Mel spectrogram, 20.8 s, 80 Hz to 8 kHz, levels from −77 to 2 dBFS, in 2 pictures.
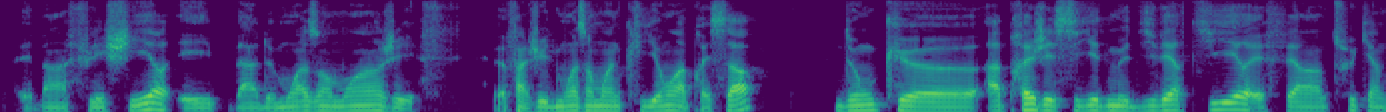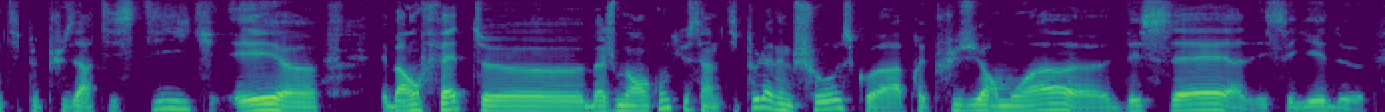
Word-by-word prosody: et - - -11
ben, 85 -1 -7
à 85 0 -4
fléchir 105 +9 +2
et 85 0 -4
bah, 85 0 -3
de 85 +2 -5
moins 95 +3 0
en 100 -1 +1
moins 105 +2 +1
j'ai, 85 -4 -3 0.6
enfin, - - 0
j'ai 95 - -1
eu - - 0
de 95 - -3
moins 105 +1 +1
en - - +3
moins 100 0 +2
de 100 - -3
clients 100 +3 -1
après 85 -3 -2
ça. 85 - +3 0.6
Donc, 110 +2 -1
heu, 95 -2 +3
après 120 +5 +4
j'ai 110 -1 +3
essayé 105 +1 +1
de 105 - -3
me 105 -1 +2
divertir 110 +7 +1
et 90 - +1
faire 95 +2 -2
un 90 0 -2
truc 110 +2 -8
un 90 -1 -2
petit 85 - -16
peu 100 - -12
plus 100 +3 -7
artistique 135 - -6
et 115 +4 +6
heu 95 -1 +1 0.5
et 95 - -5
ben, 100 +1 +3
en 115 +3 +4
fait, 130 -2 0
heu, 100 -1 +2
bah, 100 +1 0
je 100 +3 -2
me 105 - +3
rends 105 0 +1
compte 160 +5 -4
que 150 - -8
c'est 105 -6 -4
un 90 - -3
petit - - -14
peu 170 - -2
la 165 -3 +2
même 115 -5 -1
chose 150 +7 -2
quoi. 85 0 -1
Après 85 - -5
plusieurs 110 -1 -1
mois, 105 +5 +2
heu, 85 -1 -4
d'essais 110 +6 +2
à 85 - -2
essayer 90 +4 -4
de 85 -3 -8
100 Hz, 195 wpm, -23 LUFS, 90-110 Hz, 0.6 s, et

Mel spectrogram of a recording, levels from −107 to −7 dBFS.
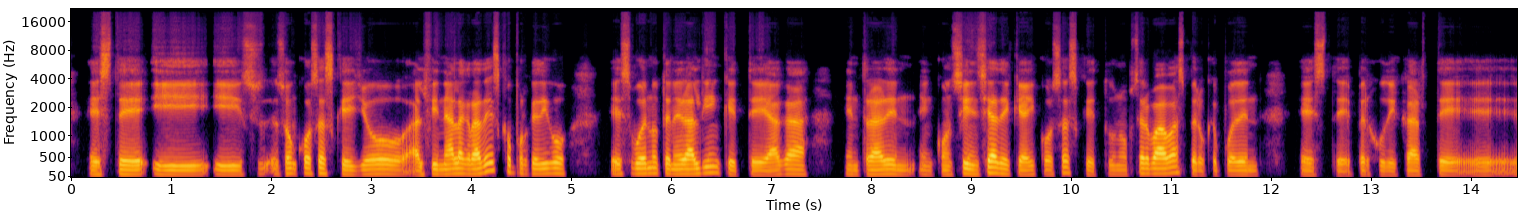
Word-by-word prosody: este, 100 +1 +2
y 100 -1 0
y 100 -1 0
s 115 +4 -7 0.2
son 120 -1 0
cosas 120 0 +1
que 100 -3 -1
yo 110 +1 +1
al 95 0 0
final 110 +1 +3
agradezco 150 +9 +3
porque 120 -3 -3
digo, 120 0 0 0.4
es - - -2
bueno 120 +1 +2
tener 110 -1 +2
a 110 - +7
alguien 135 +4 0
que 100 - -2
te 95 0 -1
haga 105 +2 +2 0.4
entrar 100 0 +2
en 105 -2 -2
en 100 -2 -9
conciencia 110 +6 +2
de 115 -3 +1
que - - -1
hay 95 +1 +2
cosas 110 +6 -4
que 95 - -5
tú 105 - -12
no 100 - -7
observabas, 120 +5 +4
pero - - -3
que - - -9
pueden, 95 -1 -1 0.4
este, - - -4
perjudicarte, 95 0 -4
105 Hz, 160 wpm, -24 LUFS, 100-120 Hz, 0.4 s, a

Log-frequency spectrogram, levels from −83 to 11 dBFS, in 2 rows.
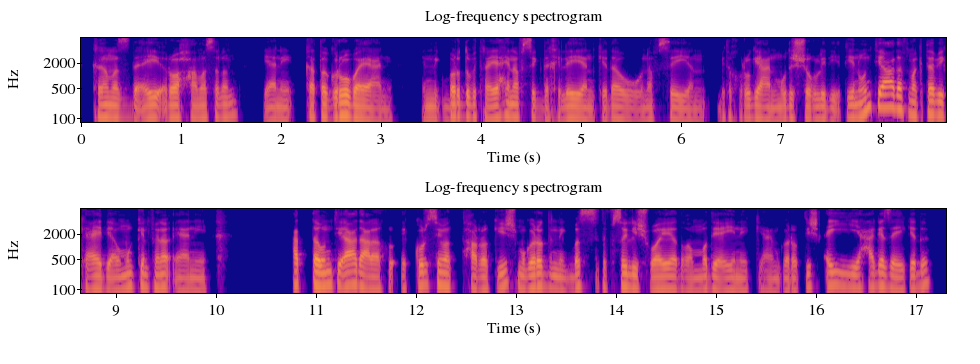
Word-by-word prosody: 5 105 -2 +1
دقايق 100 +1 +1
راحة 105 -1 +2
مثلًا؟ 105 +3 -2 0.3
يعني 95 0 -4
كتجربة 110 -1 +4
يعني، 85 -3 0 0.3
إنِك 95 -2 -5
برضه 110 +2 +2
بتريحي 105 +2 0
نفسِك 110 -2 0
داخليًا 95 +1 -1
كده 95 +2 -2
ونفسيًا 90 -1 -4
بتخرجي 100 +1 -3
عن 95 -2 0
مود 95 +2 -4
الشغل 95 0 0
دقيقتين 100 +4 -3
وأنتِ 180 - +1
قاعدة 185 -2 +7
في 135 - -7
مكتبِك 125 0 +1
عادي 105 -1 +1
أو 95 - -1
ممكن 120 +2 -2
في 115 0 -3
نف 120 - +3
يعني 95 0 -5 0.8
حتى 135 -1 +4
و 125 - +10
أنتِ 130 +1 +2
قاعدة 125 0 +6
على 100 -1 +3
خ 100 - -10
الكرسي 130 +5 0
ما 125 - +4
تتحركيش، 115 +3 -3
مجرد 110 +2 +3
إنِك 100 -3 -3
بس 115 +5 0
تفصلي 115 0 0
شوية، 105 0 +2
تغمضي 100 +1 -3
عينِك، 95 0 -5
يعني 90 0 -9
ما 90 - -8
جربتيش 95 +6 -4
أي 120 -3 -1
حاجة 115 +2 -1
زي 105 -5 -1
كده؟ 125 +8 -3
105 Hz, 180 wpm, -23 LUFS, 95-115 Hz, 0.8 s, و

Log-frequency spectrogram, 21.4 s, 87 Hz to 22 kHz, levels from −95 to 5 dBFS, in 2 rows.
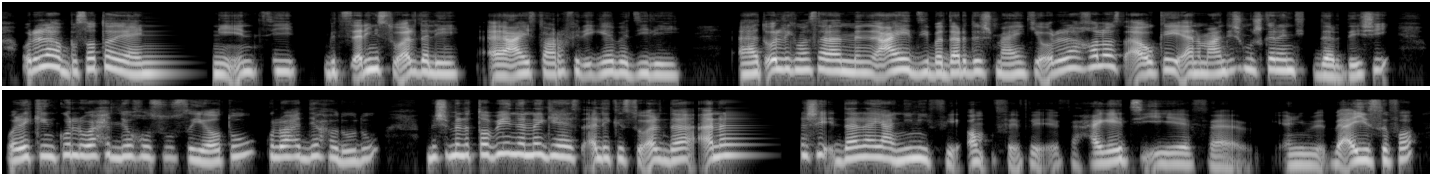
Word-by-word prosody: قُولي 255 +4 +2
لها 325 -1 +6
ببساطة 270 +5 +1
يعني: 205 -3 +1 0.2
"أنتِ 210 +4 -3 0.4
بتسأليني 220 +5 +1
السؤال 260 -3 0
ده 225 - +2
ليه؟ 200 -1 0 0.2
عايزة 190 +4 +4
تعرفي 215 +2 -3
الإجابة 210 +3 -1
دي 200 +1 -2
ليه؟" 185 -1 -3 0.5
هتقول 205 +6 +4
لِك 265 -1 0
مثلًا: 255 -1 +4
"من 220 -3 +2
عادي 215 +4 +5
بادردش 215 +2 +1
معاكِ." 195 +1 -2
قولي 240 - -1
لها: 285 +2 +2
"خلاص، 320 +3 +2
okay، 210 +6 +1
أنا 205 0 0
ما 200 0 +1
عنديش 235 +6 -2
مشكلة 255 0 0
إن 250 - +3
أنتِ 245 - +1
تدردشي، 180 +6 -1 0.4
ولكن 270 +4 +2
كل 300 +2 -1
واحد 290 +1 +1
ليه 270 +3 +1
خصوصياته، 255 - -3
كل 270 - -2
واحد 270 -2 +1
ليه 290 - 0
حدوده. 235 - -4 0.4
مش 260 +3 -2
من 300 +1 +3
الطبيعي 310 +2 +1
إن 330 - +2
أنا 315 0 +4
آجي 285 -2 +3
أسألِك 245 -1 -4
السؤال 220 -1 -3
ده، 225 +3 +2
أنا 295 +6 -1 0.4
الشيء 295 -7 -4
ده 245 +2 +3
لا 270 0 +2
يعنيني 240 -1 +3
في - - -12
أم 195 - -2
في 215 - -14
في 165 -2 -14
في 165 - -20
حياتي، 190 - -2 0.3
ي 165 - -4
في 155 -3 -15 0.5
يعني 160 -1 -7
ب - - -25
بأي 215 +4 +3
صفة، 220 +4 -3
230 Hz, 190 wpm, -21 LUFS, 200-270 Hz, 0.5 s, لها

